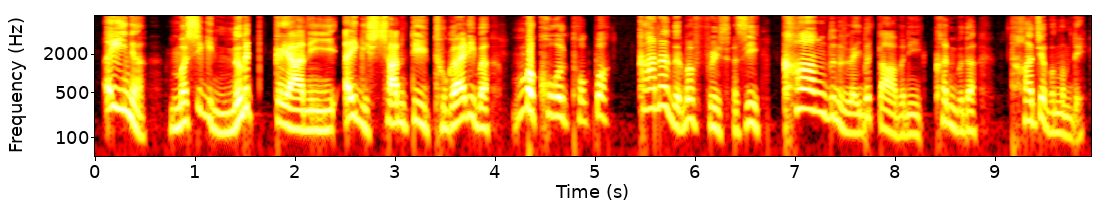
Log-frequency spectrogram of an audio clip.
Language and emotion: Manipuri, angry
